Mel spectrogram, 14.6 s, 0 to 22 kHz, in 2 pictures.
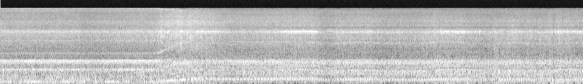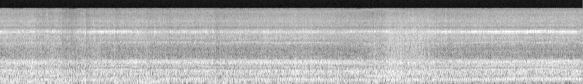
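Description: Blade 350 QX quadcopter's four electric motors and propellers, heard through its onboard camera: a steady low hum on the ground, then a quick rise in pitch about two seconds in as it lifts off. After that, a buzzing whine that wavers up and down in pitch as it flies.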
